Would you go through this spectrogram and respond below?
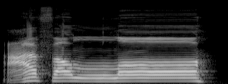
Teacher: The alif at the end of عفى will be dropped if you keep on reading, and you should say عفى الله.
